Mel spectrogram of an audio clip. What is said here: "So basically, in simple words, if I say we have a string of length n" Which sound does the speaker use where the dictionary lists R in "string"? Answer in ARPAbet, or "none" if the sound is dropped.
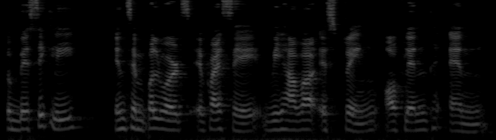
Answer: R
